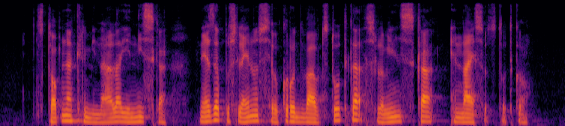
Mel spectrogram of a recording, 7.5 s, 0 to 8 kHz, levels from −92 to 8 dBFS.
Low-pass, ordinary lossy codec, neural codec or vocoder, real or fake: 7.2 kHz; none; codec, 16 kHz, 4 kbps, FreqCodec, larger model; fake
